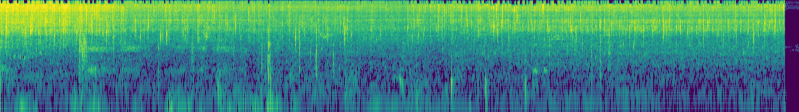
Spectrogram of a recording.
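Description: Water drips and trickles down the rock walls at Tonto Natural Bridge, a steady wet patter and splashing with scattered close drops in a damp outdoor setting, with faint talk now and then.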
